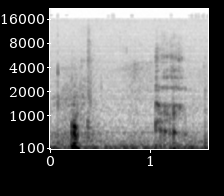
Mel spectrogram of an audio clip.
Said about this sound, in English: Burp.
